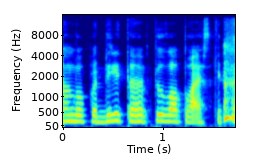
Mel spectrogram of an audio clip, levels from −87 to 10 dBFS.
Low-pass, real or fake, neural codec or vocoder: 14.4 kHz; fake; codec, 44.1 kHz, 2.6 kbps, SNAC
